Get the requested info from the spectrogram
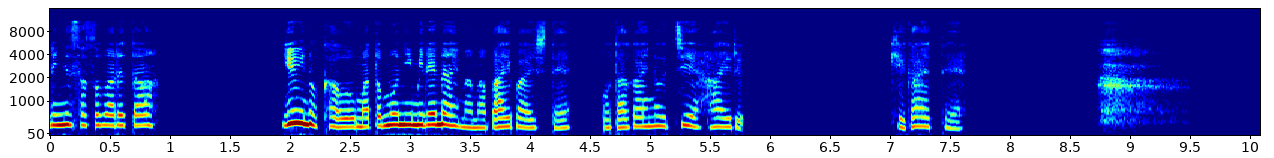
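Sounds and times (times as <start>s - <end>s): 
speech: 0.0s - 1.0s, 1.9s - 5.9s, 7.0s - 7.7s, 8.7s - 9.1s
big deep breath: 8.7s - 9.6s.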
